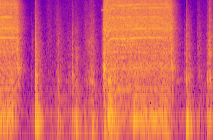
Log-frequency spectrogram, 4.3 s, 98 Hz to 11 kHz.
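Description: Milwaukee cordless drill with a 1/4-inch bit boring out notches in the side of a thin plastic basket, running in short steady bursts. One burst ends about half a second in, and another runs for about a second and a half from about two seconds in, with small clicks and knocks between.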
